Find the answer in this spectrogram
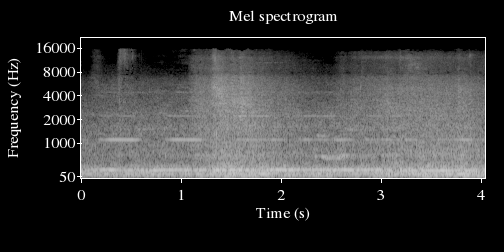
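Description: Vehicle reversing alarm beeping at an even pace, a single high tone repeated roughly every two-thirds of a second, over the low running hum of an engine.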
